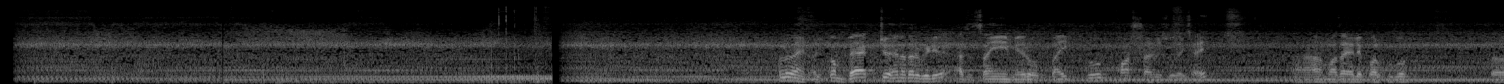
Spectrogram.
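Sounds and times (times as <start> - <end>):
steady mechanical drone: 0.2 - 15.0.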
